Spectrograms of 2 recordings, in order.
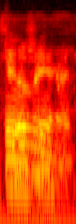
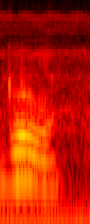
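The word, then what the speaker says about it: Giulia: Jia came out first Julia Julia okay for some reason I'm reading it as gulia he pronounced this Jay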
